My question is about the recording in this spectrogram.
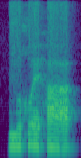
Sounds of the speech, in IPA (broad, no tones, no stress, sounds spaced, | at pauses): ŋ u χʷ ɛː h aː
